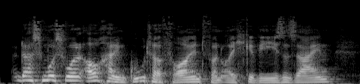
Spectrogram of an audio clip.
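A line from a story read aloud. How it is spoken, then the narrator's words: Plain. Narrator (German): sagte er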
